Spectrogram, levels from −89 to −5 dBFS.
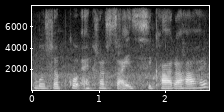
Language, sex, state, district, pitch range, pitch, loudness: Hindi, female, Haryana, Jhajjar, 180-200 Hz, 195 Hz, -19 LUFS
